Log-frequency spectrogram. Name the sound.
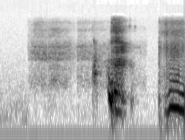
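sneeze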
